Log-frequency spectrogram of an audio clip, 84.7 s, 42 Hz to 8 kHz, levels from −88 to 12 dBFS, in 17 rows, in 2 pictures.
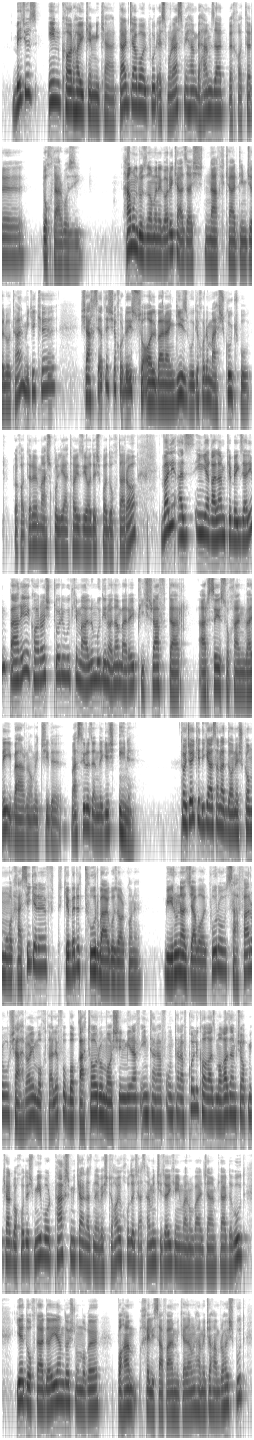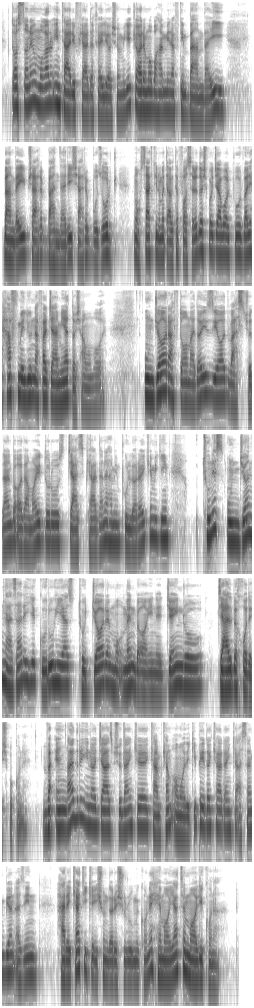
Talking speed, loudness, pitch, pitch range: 165 wpm, -20 LUFS, 135 Hz, 120-155 Hz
